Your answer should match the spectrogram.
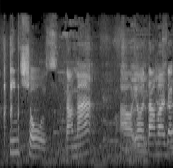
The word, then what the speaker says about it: pintxos: Guys, alam nyo ba, kanina pa ako ng pinto. Mali pala yung pronunciation ko. Ano pala? Pinchos.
